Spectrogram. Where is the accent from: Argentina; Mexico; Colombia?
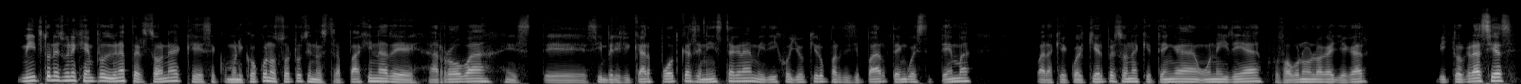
Mexico; now in United States; como mexicano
